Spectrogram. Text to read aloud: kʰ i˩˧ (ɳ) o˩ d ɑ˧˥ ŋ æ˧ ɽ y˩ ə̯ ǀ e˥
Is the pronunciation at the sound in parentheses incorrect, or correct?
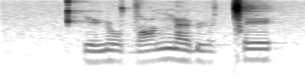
correct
